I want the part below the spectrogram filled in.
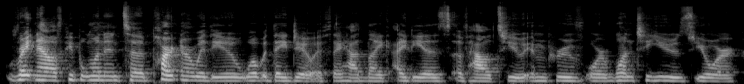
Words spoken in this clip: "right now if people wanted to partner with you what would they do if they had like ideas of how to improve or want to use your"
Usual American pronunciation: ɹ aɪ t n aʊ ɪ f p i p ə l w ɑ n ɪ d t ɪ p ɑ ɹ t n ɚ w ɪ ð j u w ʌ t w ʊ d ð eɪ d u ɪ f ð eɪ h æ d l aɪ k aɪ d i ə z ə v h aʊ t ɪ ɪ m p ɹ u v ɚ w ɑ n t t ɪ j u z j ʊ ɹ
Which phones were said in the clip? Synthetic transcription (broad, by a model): ɹ aɪ t n aʊ ɪ f p i p l w ɑ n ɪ d t ɪ p ɑ ɹ t n ɚ w ɪ ð j u w ʌ t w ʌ d ð eɪ d u ɪ f ð eɪ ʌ d l aɪ k aɪ d i ə z ə v h aʊ t ɪ ɪ m p ɹ u v ɚ w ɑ n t t ɪ j u z j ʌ ɹ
